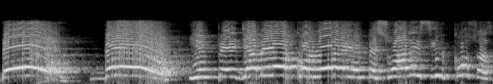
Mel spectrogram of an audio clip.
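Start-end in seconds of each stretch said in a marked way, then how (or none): 0.0-3.2 very slow, raised, drawn-out, called-out shout. Retelling how a man began shouting after being prayed for; retelling a man's shout. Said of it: "empezó el Señor a gritar".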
